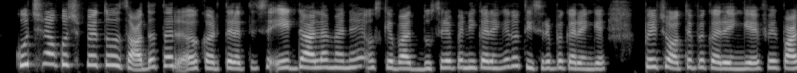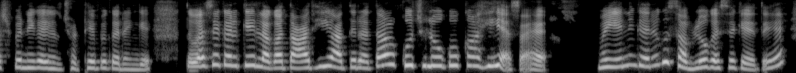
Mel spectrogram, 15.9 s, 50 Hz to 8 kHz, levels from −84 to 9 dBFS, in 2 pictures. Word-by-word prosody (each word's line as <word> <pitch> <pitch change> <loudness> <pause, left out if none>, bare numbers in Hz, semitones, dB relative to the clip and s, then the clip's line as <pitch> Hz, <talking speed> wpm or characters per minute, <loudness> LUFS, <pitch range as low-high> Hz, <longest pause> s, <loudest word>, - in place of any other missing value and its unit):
कुछ 400 +1 +3
न 425 - +3
कुछ 400 -1 0
पे 390 -1 +2
तो 385 -1 +3
ज़्यादातर 305 - 0
अ, 235 - 0
करते 260 0 0
रहते 240 +1 -2
हैं - - -10
जैसे 285 +3 -7
1 255 -4 -2
डाला 290 -1 +3
मैंने 285 +3 -2
उसके 275 0 -2
बाद 245 -1 +2
दूसरे 260 +3 -1
पे 285 +1 -3
नहीं 275 0 -1
करेंगे, 275 +1 -1
तो 350 +1 -3
तीसरे 265 -2 -3
पे 275 - 0
करेंगे 230 -2 -1 0.4
फ़िर 315 0 +1
चौथे 295 -2 0
पे 290 - -3
करेंगे, 240 -3 +1
फ़िर 275 +1 -4
5 250 0 +2
पे 295 - 0
नहीं 275 0 -1
करेंगे 255 -3 +1
तो 240 +3 -9
छठे 265 +4 -2
पे 265 +1 -3
करेंगे। 215 -5 -5 0.4
तो - - +2
ऐसे 350 +4 +2
करके 375 -1 +1
लगातार 270 -2 +4
ही 335 +2 +1
आते 295 +2 -3
रहता 275 +5 0
हैं 395 - +7
और 410 - +2
कुछ 375 -1 +3
लोगों 360 +1 +2
का 365 - 0
ही 345 +2 +3
ऐसा 360 - -1
है, - - +1 0.5
मैं 300 - +1
ये 310 +1 +2
नहीं 380 +2 -4
कह 350 -3 +1
रही 350 - -7
हूँ 385 - -6
कि - - -8
सब 260 -5 +2
लोग 295 +1 +2
ऐसे 275 +1 -1
कहते 230 -2 -3
हैं 370 +6 -1
280 Hz, 240 wpm, -20 LUFS, 255-340 Hz, 0.5 s, हैं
